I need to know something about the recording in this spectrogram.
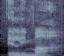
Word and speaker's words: Elim: Incidentally, Elim in the Hebrew would be pronounced Elimah, which means terebinth, right?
